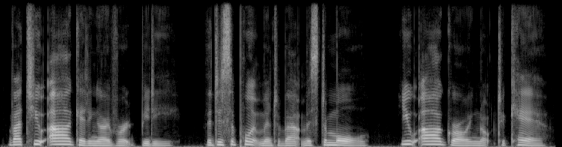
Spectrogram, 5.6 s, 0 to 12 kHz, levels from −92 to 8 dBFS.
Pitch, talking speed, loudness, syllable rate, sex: 180 Hz, 180 wpm, -21 LUFS, 6.1 syllables/s, female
